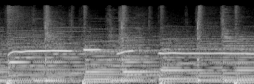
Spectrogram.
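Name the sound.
human whistling a tune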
